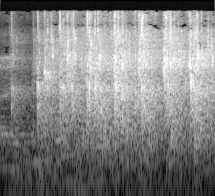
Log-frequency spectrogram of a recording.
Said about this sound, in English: I do want to say before I forget, the men's choir, outstanding. Ladies, you have no idea how difficult that is for some men to get up here and sing like that. You should be applauding right now, by the way, ladies.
